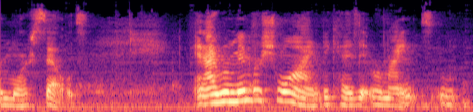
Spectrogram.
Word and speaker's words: Schwann: cells and i remember schwann because it reminds me it rhymes with swan which is an animal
